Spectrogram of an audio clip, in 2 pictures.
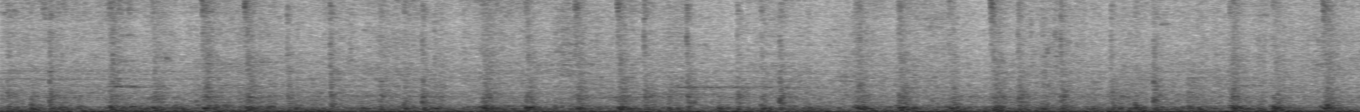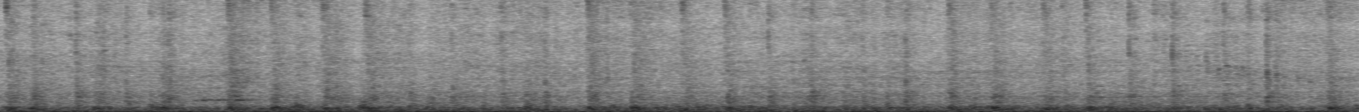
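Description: Empty steel coal hopper cars of a long freight train rolling past, a steady loud rumble with the wheels clicking and clattering over the rail joints.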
